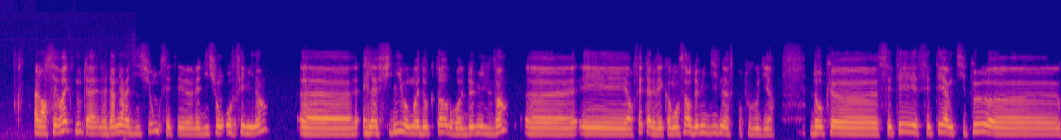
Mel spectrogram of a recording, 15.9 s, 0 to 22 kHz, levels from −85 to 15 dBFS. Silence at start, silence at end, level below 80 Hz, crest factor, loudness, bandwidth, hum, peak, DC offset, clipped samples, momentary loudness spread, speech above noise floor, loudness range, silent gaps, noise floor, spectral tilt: 0.25 s; 0 s; -68 dBFS; 20 dB; -21 LUFS; 6.6 kHz; none; -2 dBFS; under 0.1%; under 0.1%; 8 LU; 24 dB; 3 LU; none; -44 dBFS; -8 dB/octave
